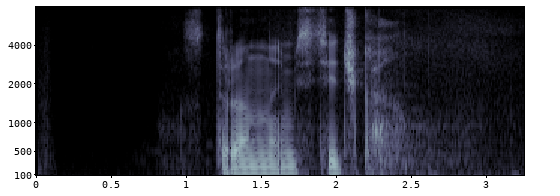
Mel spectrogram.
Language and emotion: Russian, neutral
